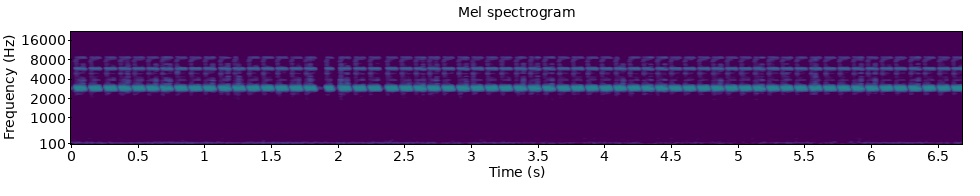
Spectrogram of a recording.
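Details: A long-tailed tree cricket's bright pulsed trill, about twelve pulses a second, with one brief stumble near two seconds before the steady rhythm resumes; quiet surroundings.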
